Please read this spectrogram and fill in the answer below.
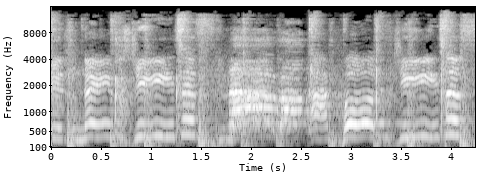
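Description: Group of singers performing a gospel song through microphones, voices in short held phrases with a wavering vibrato.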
